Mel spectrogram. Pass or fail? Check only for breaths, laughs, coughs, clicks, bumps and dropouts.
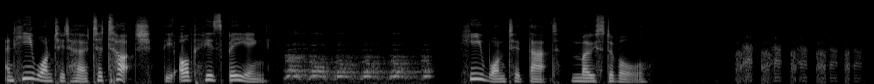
fail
